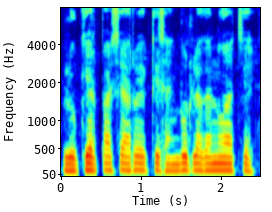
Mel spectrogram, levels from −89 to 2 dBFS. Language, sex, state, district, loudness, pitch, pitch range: Bengali, male, Assam, Hailakandi, -18 LUFS, 120 Hz, 115-125 Hz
